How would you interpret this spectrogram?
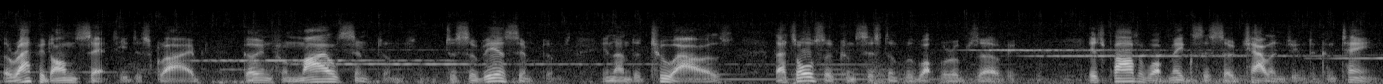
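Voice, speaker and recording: A man's voice: extremely low pitch, very animated, a little slow, music in the background, heavily acted, poor audio. A man playing a cautious government doctor in a radio drama interview, speaking in a careful, diplomatic, official manner. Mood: guarded concern. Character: cautious, measured male government doctor giving expert comment.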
